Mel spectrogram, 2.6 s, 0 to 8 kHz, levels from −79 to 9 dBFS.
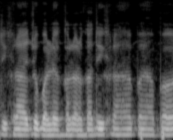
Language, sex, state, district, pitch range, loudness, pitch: Hindi, male, Bihar, West Champaran, 120-125 Hz, -18 LUFS, 120 Hz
